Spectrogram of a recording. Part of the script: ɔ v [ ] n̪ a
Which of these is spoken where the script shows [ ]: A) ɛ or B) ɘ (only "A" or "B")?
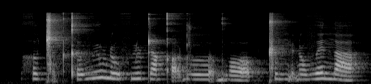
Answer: A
